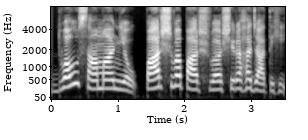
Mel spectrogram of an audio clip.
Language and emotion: Sanskrit, neutral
